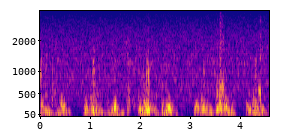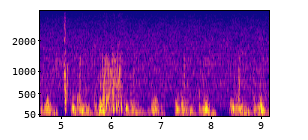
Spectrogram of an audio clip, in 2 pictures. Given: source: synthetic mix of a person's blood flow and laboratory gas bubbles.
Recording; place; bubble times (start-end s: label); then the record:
Doppler ultrasound of blood flow; precordium
2.03-2.22 s: bubbles
3.50-3.69 s: bubbles
4.35-4.45 s: bubbles
5.04-5.15 s: bubbles
5.75-6.25 s: bubbles
7.86-7.95 s: bubbles
From the record:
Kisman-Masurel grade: 123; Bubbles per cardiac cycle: 1 to 2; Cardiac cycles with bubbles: 10 to 50%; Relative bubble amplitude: loud (0.450 to 0.775); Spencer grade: 2 (many but less than half of the cardiac periods contain bubble signals, singularly or in groups); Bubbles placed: anywhere in the cardiac cycle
